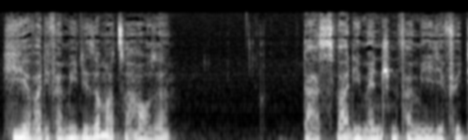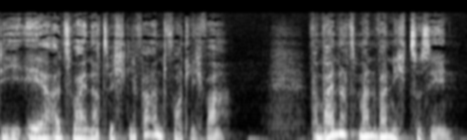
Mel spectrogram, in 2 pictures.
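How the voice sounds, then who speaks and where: A man narrating a children's Christmas tale in a calm, expressive storyteller's manner. His middle-pitched voice is strikingly husky and breathy throughout. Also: moderate pace.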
